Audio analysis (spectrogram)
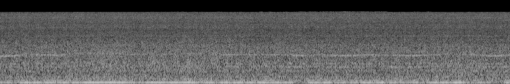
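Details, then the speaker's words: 1979 International Scout II, all original, 57,983 miles, just started at idle: steady low rumble with slightly raspy exhaust note, louder than two years ago but not real bad; loud exhaust at idle, muffler getting louder. "Now, 2 years ago, the muffler was quieter. It's a little bit louder now, but not real bad. But you know, the exhaust is not bad, but it is getting a little louder."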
